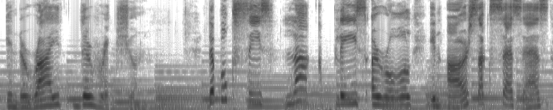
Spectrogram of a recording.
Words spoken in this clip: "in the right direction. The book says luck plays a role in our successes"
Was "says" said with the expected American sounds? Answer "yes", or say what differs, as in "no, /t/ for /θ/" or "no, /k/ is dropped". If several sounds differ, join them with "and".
no, /s/ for /z/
